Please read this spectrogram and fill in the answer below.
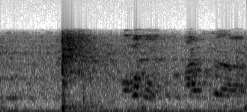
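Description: A football struck once: a single sharp thud about half a second in, with players' voices calling out after it.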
